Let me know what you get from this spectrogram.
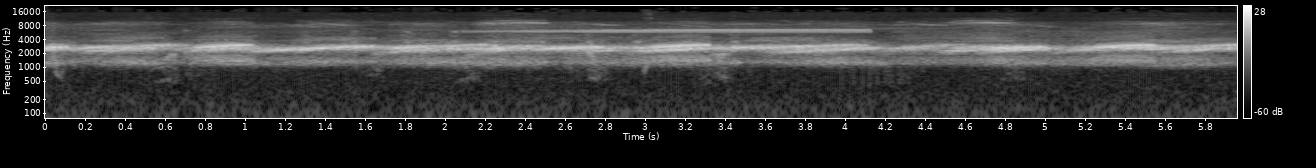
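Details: Pond frog chorus in Aquitaine's Landes forest, site of the protected Iberian tree frog: a wall of harsh, pulsing croaks from numerous callers, steady in loudness, with a high pure whine lasting about two seconds.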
